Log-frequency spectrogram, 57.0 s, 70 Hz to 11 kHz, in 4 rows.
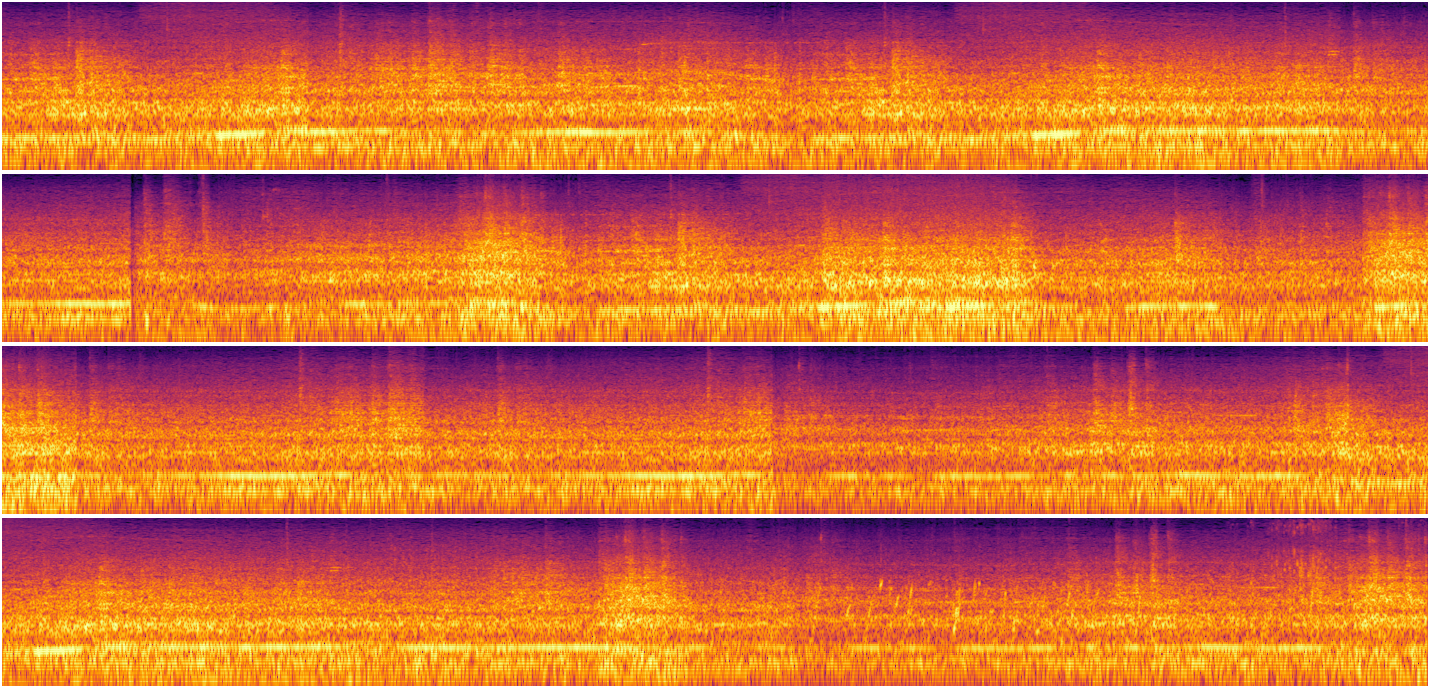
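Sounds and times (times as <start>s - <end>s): noisy bursts: 49.4s - 57.0s.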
